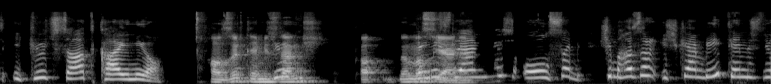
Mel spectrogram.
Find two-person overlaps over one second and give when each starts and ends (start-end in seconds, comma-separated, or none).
none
